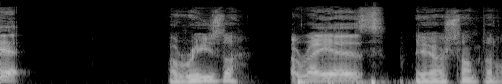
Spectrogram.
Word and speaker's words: Arraez: Arraez.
